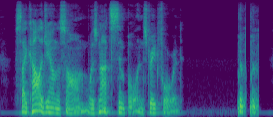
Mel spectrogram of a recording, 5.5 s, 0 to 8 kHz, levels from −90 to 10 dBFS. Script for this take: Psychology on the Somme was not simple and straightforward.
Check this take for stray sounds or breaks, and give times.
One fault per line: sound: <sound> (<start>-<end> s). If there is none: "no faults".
sound: laugh (4.7-5.2 s)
